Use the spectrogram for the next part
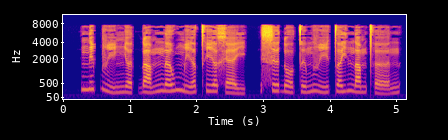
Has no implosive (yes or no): no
